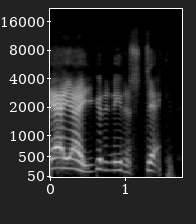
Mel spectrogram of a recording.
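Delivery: put-on offhand Boston accent. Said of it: "he's from Boston, and no shit, talks like".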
